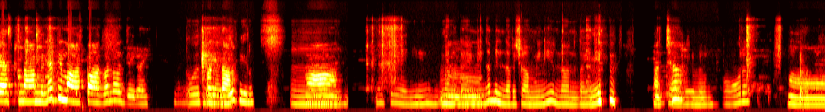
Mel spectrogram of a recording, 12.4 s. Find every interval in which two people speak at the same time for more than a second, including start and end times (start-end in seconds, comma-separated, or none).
none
